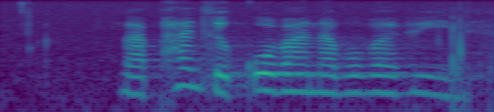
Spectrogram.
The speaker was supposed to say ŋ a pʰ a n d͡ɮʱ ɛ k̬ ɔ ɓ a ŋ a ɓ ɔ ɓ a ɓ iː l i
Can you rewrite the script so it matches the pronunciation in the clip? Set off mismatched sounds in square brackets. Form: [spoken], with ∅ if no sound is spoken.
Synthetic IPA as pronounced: ŋ a pʰ a n d͡ɮʱ ɛ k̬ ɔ ɓ a [n] a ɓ ɔ ɓ a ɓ iː l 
